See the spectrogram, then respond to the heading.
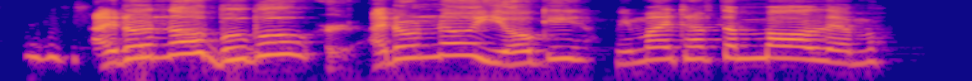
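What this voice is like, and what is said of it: Cartoonish Italian Mario-style voice. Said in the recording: “Why is Boo Boo Italian? ... I wanted to do a Mario voice or Luigi.”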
